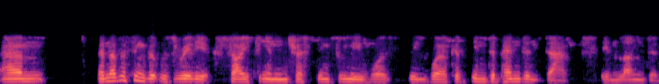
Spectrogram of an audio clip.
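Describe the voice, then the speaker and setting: A man with a British accent, a fairly high pitch and a fairly quick pace. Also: ordinary pitch variation. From UK. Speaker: dance artist, conference panelist. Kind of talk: online panel discussion. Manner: hesitant, many fillers.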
